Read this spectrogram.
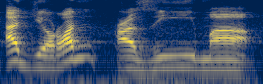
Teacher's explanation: تنوین کے بعد عین ہے تو اظہار ہوگا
